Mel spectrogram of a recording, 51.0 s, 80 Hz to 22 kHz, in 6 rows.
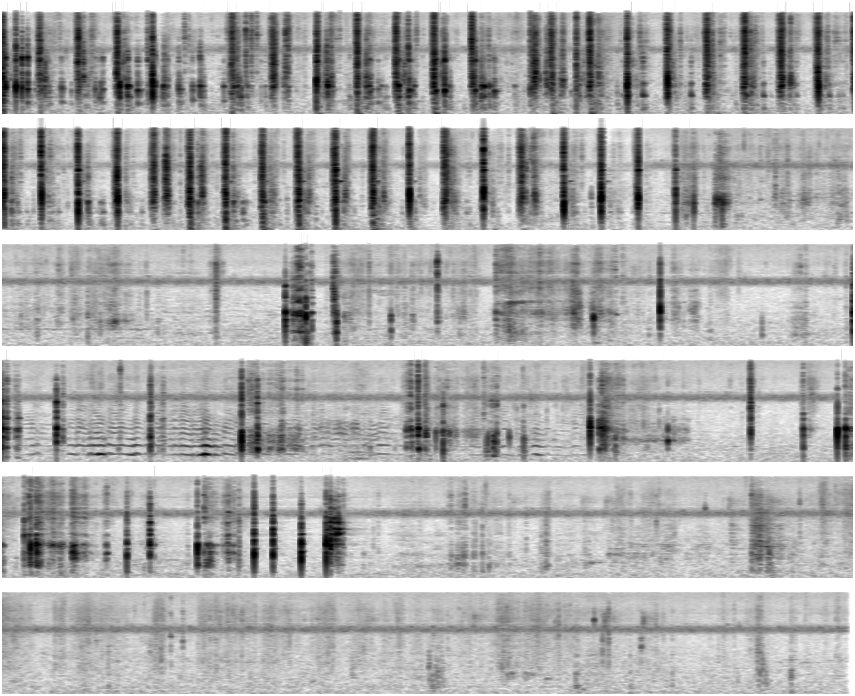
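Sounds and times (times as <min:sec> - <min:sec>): wooden spoon scraping stone mortar: 0:00.0 - 0:16.8, 0:29.6 - 0:32.4, 0:33.6 - 0:35.3, 0:36.0 - 0:36.5
insects droning: 0:00.0 - 0:51.0.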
